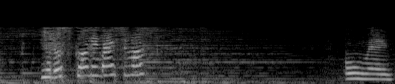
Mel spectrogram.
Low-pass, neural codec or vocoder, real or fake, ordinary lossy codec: 7.2 kHz; codec, 32 kHz, 1.9 kbps, SNAC; fake; MP3, 24 kbps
